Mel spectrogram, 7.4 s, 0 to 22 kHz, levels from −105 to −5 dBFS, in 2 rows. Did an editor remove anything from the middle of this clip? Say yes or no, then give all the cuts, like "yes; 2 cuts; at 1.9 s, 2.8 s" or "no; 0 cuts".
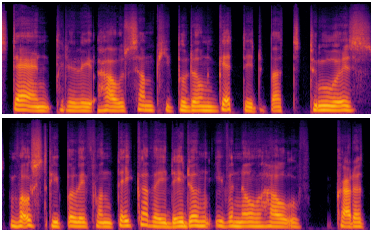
yes; 1 cut; at 1.0 s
